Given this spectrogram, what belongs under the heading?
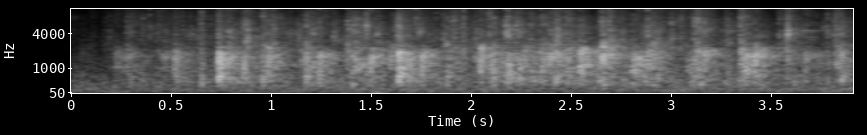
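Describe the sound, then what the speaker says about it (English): Crowd applause from the video game Lake, a steady wash of clapping from an audience that holds for several seconds at moderate, even loudness with no voices over it. "Another round of applause."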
